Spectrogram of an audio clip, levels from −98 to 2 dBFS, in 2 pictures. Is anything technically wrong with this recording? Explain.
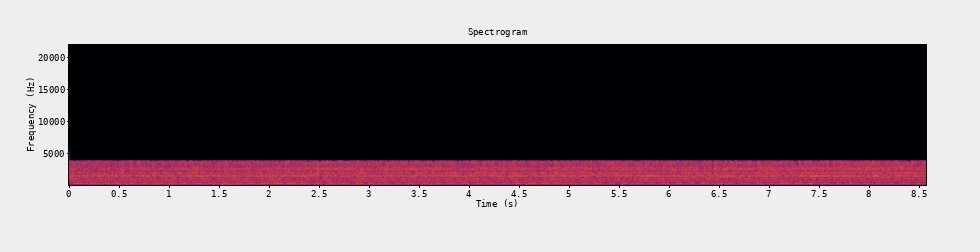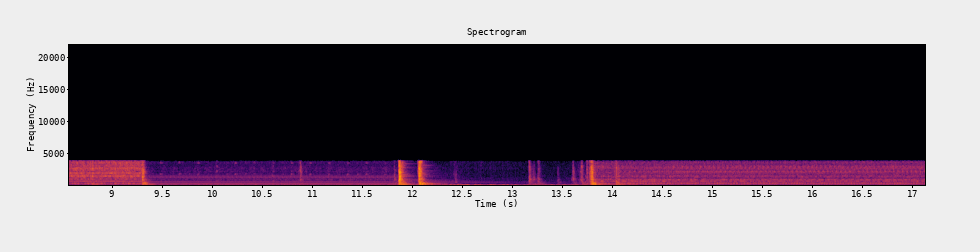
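No, nothing in this recording of sounds is technically wrong. It has passed through a WebRTC call path whose content stops at 4 kHz, a narrowband limit that fits a G.711 mu-law telephone codec.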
